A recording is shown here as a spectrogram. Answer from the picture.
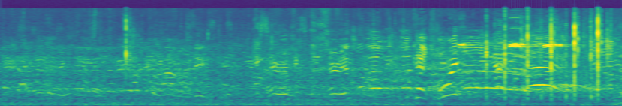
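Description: Players and onlookers shouting and calling out during a flag football play inside an air-supported sports dome. The voices grow louder and busier in the second half, with a few sharp clicks among them.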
